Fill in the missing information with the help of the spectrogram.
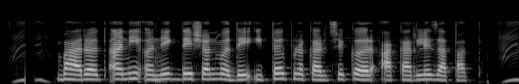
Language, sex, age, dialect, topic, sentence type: Marathi, female, 18-24, Varhadi, banking, statement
